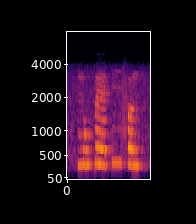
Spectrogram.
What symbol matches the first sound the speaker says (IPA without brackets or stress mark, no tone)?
m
